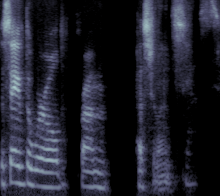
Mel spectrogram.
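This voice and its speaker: A woman with an American accent speaks at a fairly slow pace with fairly even intonation. It is a normal speaking voice. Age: 40s. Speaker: podcast host and writer. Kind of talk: casual chat.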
